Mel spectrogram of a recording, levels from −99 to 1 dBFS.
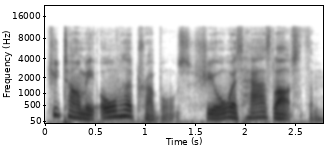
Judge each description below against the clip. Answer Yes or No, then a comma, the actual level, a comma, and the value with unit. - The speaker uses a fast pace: Yes, fast, 235 wpm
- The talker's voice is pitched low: Yes, low, 125 Hz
